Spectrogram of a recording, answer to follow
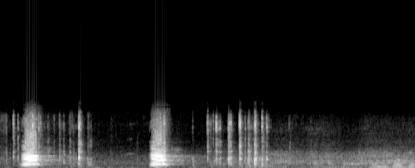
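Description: A dog barks twice, about a second and a half apart, demanding its food. A quick run of light clicks follows.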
